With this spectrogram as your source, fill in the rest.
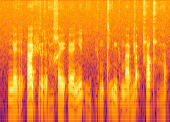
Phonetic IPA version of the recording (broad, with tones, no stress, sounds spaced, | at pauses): n ɛ˩˧ r ʔ a˧˥˧ fʲ o˦˨ r a̤˩˧ χ e˨˩ ʔ ɛ˨˩ n i˧˥˧ ʔ i̤˨˩ pʲ ɔ̤˩˧ m t i̤˧˥˧ mʲ ɔ̤˨˩ m a˩˧ bʲ ɔ˥ ʔ qʰ i˧˥˧ qʰ a̤˨˥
